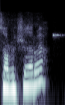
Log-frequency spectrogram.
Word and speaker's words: Saruchera: Have I pronounced that correctly, Saruchera? You've pronounced it almost perfectly.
